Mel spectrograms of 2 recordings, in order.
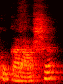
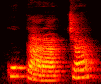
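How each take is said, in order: First: The ch is said without the t-like sound. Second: The ch is said with a t-like 'tch' sound. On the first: The speaker calls it wrong. "e não" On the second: The speaker calls it right. "O C H sempre com esse som de T"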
